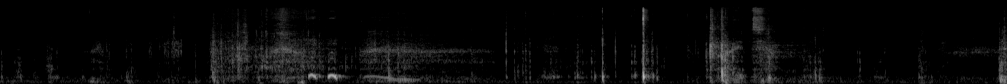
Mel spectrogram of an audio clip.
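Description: Cardstock and patterned paper being handled and shifted about on a craft mat: rustling and crinkling for about two seconds from two seconds in, then a few sharp taps and clicks of card being set down and turned.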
